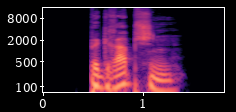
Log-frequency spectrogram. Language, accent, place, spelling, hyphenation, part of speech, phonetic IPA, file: German, Germany, Berlin, begrapschen, be‧grap‧schen, verb, [bəˈɡʁapʃn̩], De-begrapschen.ogg
- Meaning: to grope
